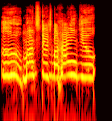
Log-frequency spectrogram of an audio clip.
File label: Male Kobold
